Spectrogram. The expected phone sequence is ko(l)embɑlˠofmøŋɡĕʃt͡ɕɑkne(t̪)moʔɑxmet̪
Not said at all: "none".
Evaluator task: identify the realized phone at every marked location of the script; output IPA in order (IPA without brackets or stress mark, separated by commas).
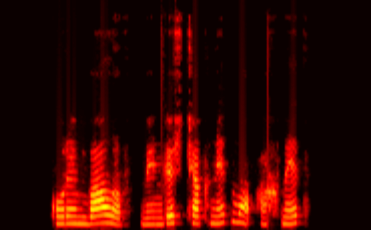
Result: ɾ, t̪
